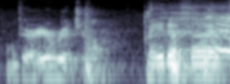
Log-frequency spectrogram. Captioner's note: laughter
